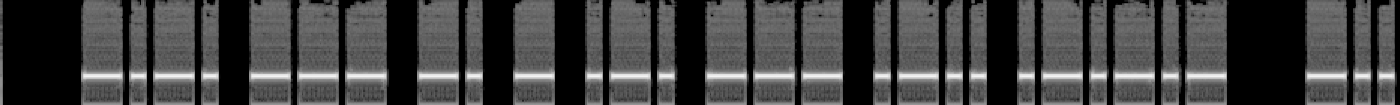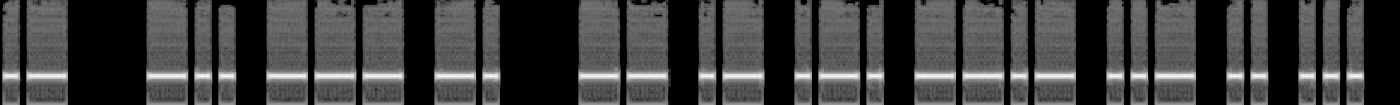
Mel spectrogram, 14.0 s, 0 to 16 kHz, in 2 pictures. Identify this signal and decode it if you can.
Morse code, heard as a keyed tone, about 20 wpm, 1000 Hz. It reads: CONTROL. <BT> DON MARQUIS
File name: qotdfiles / 20wpm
